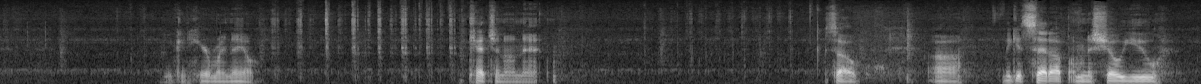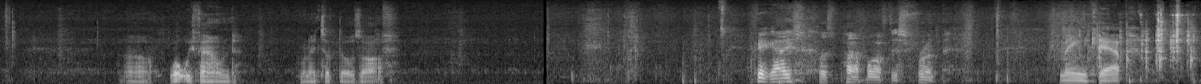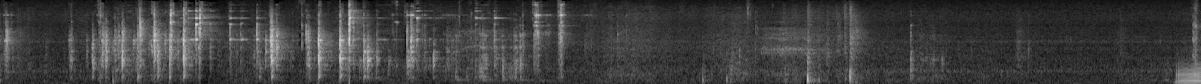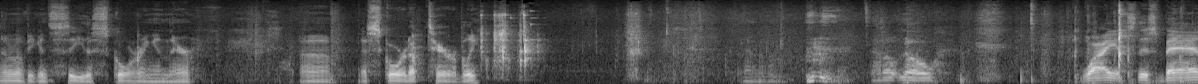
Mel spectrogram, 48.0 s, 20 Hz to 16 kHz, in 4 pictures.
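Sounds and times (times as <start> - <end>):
man speaking: 1.6 - 2.6, 4.7 - 5.5, 8.2 - 8.6, 9.3 - 11.7, 13.2 - 14.4, 19.6 - 21.6, 22.6 - 23.4, 35.8 - 38.0, 39.0 - 40.8, 43.4 - 44.0, 44.8 - 45.6, 46.8 - 48.0.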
